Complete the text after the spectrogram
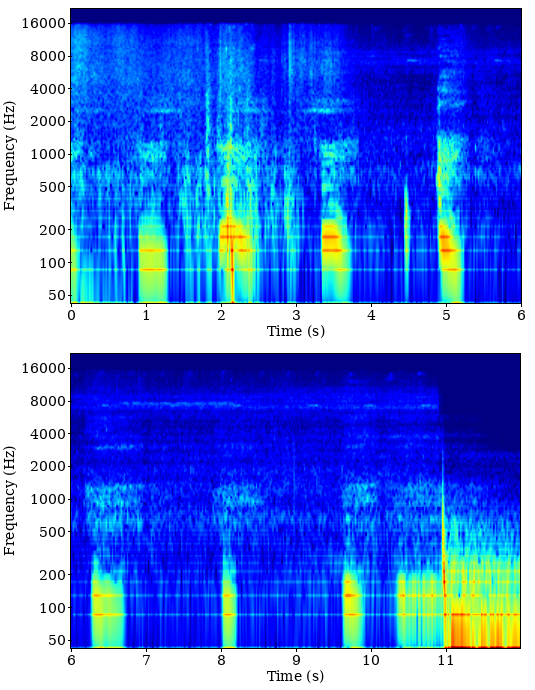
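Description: A man gasps and groans in pain, breathing heavily.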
